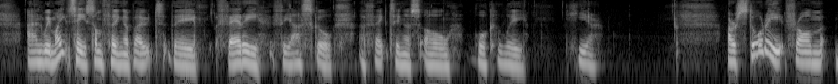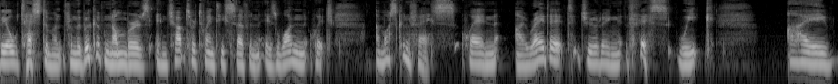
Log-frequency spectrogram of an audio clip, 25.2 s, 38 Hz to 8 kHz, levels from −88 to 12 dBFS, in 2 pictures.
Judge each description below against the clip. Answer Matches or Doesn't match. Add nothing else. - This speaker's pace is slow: Matches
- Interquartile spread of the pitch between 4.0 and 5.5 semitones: Doesn't match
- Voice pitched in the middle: Matches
